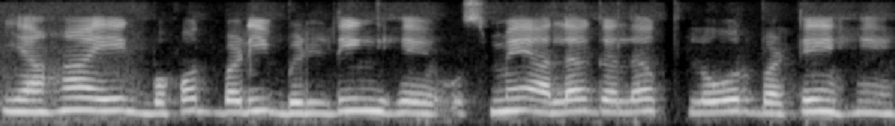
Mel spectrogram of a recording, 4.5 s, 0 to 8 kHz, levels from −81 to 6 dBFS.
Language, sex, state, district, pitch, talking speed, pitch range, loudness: Hindi, female, Chhattisgarh, Bastar, 240 Hz, 145 wpm, 225-250 Hz, -15 LUFS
